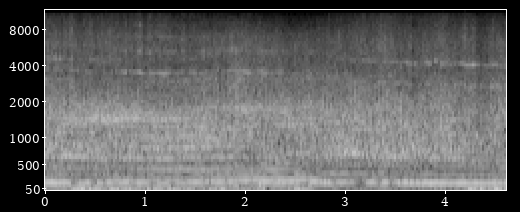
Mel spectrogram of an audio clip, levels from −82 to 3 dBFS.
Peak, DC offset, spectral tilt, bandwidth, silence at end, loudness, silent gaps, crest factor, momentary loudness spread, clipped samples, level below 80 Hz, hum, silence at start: -4 dBFS; under 0.1%; -5 dB/octave; 11.5 kHz; 0 s; -18 LUFS; none; 14 dB; 2 LU; under 0.1%; -28 dBFS; none; 0 s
